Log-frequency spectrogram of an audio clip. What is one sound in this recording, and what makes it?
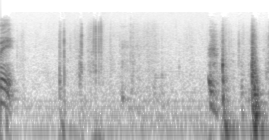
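A curtain rustles as it is pulled aside.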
